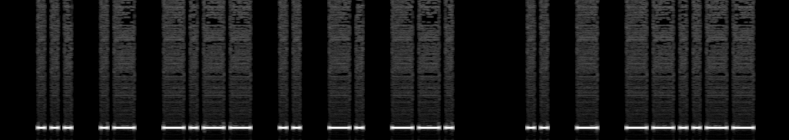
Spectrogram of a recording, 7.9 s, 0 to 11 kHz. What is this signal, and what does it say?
Morse code, heard as a keyed tone, about 18 wpm, spaced as for 15 wpm, 1000 Hz. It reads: SAYING IT,
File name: qotdfiles / 15wpm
